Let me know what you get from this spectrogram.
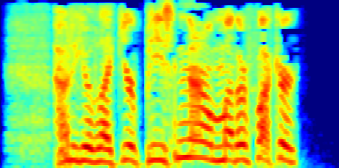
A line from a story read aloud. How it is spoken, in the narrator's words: she cried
